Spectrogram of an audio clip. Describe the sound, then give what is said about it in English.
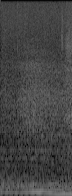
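A steady low engine rumble fills the background, a truck droning continuously and growing slightly louder, with no voices present. “Even the limitation of this truck making noise in the background, the silence within me is still there, regardless of whether this truck is making noise or not.”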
